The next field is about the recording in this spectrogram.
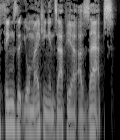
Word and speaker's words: Zapier: It's Zapier because Zapier makes you happier.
